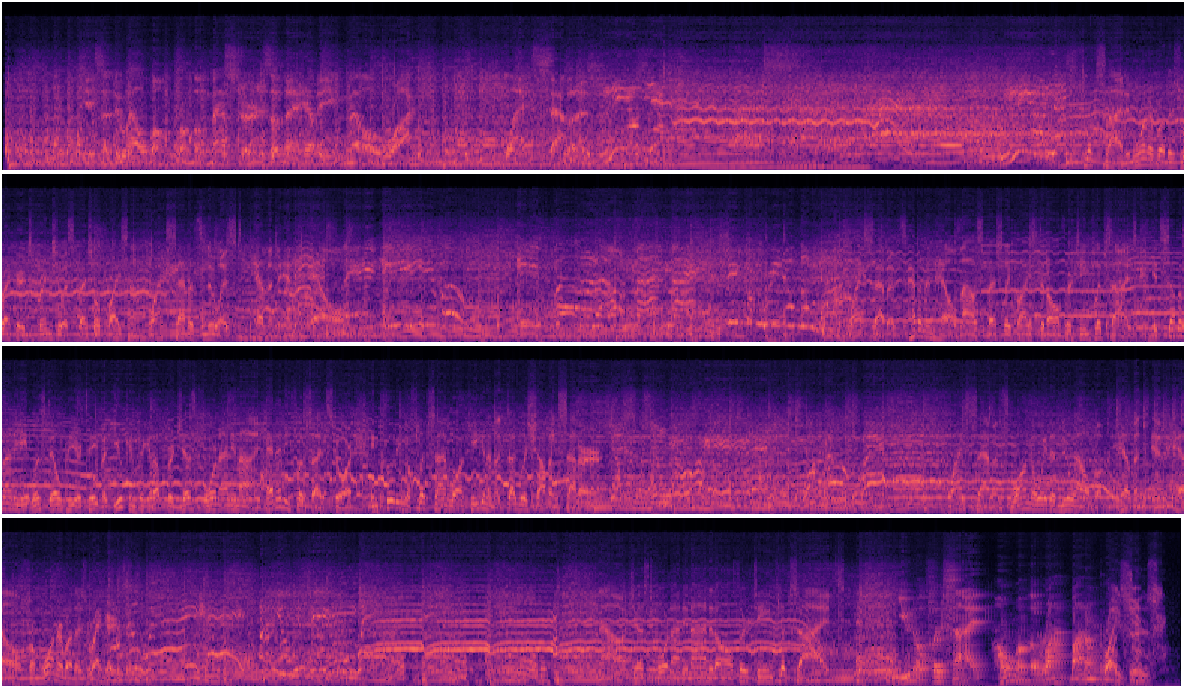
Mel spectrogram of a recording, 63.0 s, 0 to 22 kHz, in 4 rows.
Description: adforheavenandhell.mp3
